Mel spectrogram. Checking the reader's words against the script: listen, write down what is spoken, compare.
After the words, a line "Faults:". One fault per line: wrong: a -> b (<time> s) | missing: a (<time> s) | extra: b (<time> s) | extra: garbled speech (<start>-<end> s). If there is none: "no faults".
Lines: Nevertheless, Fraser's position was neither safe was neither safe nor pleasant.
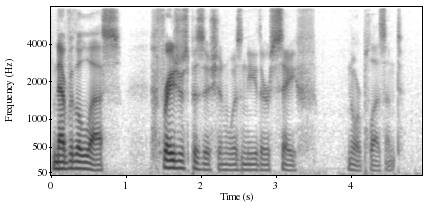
Nevertheless, Fraser's position was neither safe nor pleasant.
Faults:
missing: was neither safe (3.5 s)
